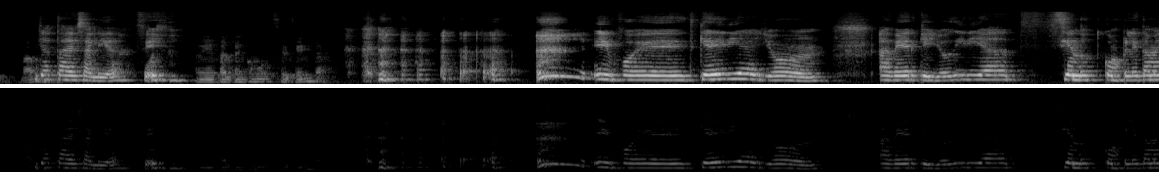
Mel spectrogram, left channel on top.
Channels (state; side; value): quieter; right; 29.0 dB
